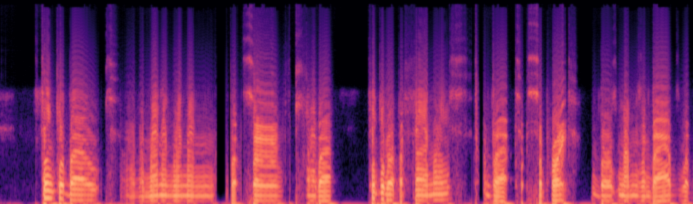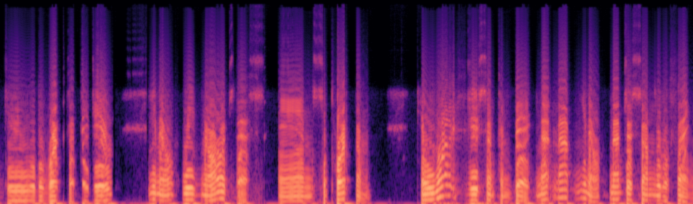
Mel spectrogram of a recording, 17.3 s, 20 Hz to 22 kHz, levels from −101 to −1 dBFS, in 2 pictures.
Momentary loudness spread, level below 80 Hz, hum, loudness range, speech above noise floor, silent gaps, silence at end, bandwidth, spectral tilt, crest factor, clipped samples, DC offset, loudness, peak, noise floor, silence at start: 9 LU; -40 dBFS; none; 1 LU; 27 dB; none; 0 s; 19.5 kHz; -6.5 dB/octave; 20 dB; under 0.1%; under 0.1%; -22 LUFS; 0 dBFS; -48 dBFS; 0.1 s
